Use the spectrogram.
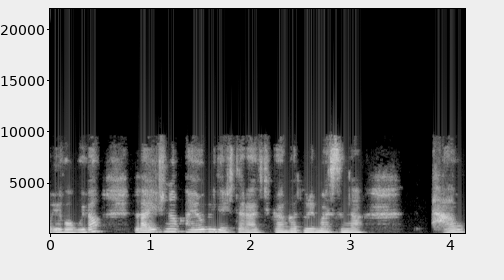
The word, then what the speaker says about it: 取れますが: 라이즈노 가요비 되시다라 시간과 도레마스가 다음 주 화요일이면 시간이 될 것 같은데요. 이런 표현입니다. 해볼게요. 고래와 これはご丁寧に。来週の火曜日でしたら時間が取れますか。 도레마스가, 도레마스가, 네, 도레마스가인데요. 도레마스가 이렇게 이런 발음이 돼요.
